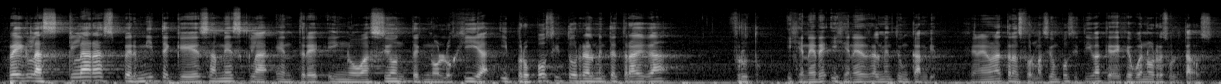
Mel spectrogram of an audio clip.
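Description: Man from Guatemala, thirties, corporate keynote speaker, very bright tone, handheld mic in a reverberant hall. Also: medium pitch, normal speed, a little hiss or hum. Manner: earnest, repeats words while building points. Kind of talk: conference keynote talk. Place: large dark event stage.

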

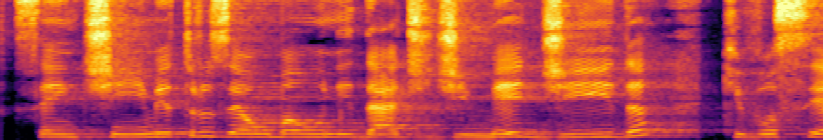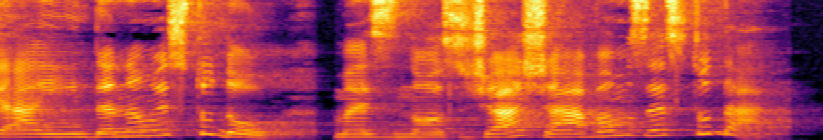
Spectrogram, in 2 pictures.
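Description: A woman from Brazil teaches young children in a slow, patient voice, sounding out words one by one. Her voice sits at a middle pitch. The recording carries a roomy echo with a long reverb tail. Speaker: primary school teacher. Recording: echoey room with long reverb.

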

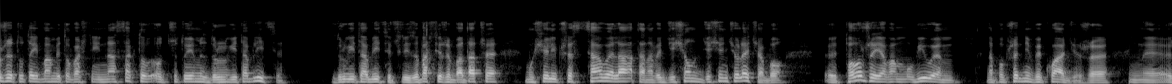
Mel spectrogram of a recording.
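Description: A man delivers an informal lecture, explaining each point patiently, with plenty of hesitations and restarts. His voice is low and warm. The recording sounds dull and lo-fi. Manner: explanatory, with many fillers and restarts.

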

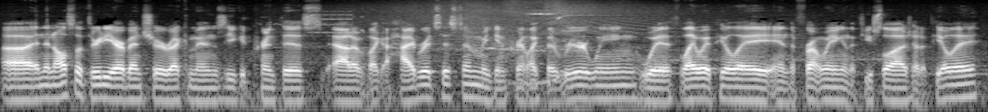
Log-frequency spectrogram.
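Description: A man with a low voice narrates in a loose, unscripted way, stopping often for easygoing uhs. A faint noise sits under his voice. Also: a little fast, few pauses. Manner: relaxed, many filler uhs. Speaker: RC hobby channel host. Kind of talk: casual voice-over narration.

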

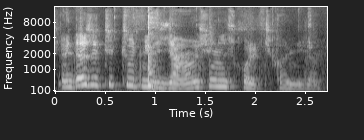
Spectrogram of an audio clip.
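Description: Woman, 30s, fairly high voice, casual family mukbang table talk, dishes clinking faintly behind. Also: animated, normal speed, vocal fry, background noise. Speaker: mother in a family mukbang vlog. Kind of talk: casual mealtime chat, mukbang. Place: small indoor room at a dining table. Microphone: camera across the table.

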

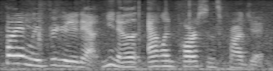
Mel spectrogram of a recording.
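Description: This vintage-finds vlogger, a woman in her sixties, has a medium-pitched, fairly bright, sing-song voice and talks a little fast. She rambles casually and folksily to the camera with lots of exclamations, often speaking to herself and her audience amid a cluttered, shelved room. The rough recording has a little hiss or hum.

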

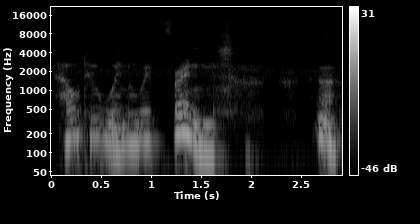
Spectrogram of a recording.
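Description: A man with a fairly high but creaky, darkish voice and a breathy edge takes it slowly, his pitch swinging widely. This urban exploration vlogger mutters sweary commentary to himself and his viewers while poking around a cluttered, dusty abandoned house. A handheld phone or camera picks it up, with plenty of noise and clicks.

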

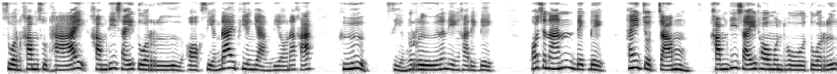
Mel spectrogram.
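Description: A woman's voice: medium pitch, sharp tone, dull audio. A woman teaching a reading lesson to primary school children in a patient, polite way. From Thailand.

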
